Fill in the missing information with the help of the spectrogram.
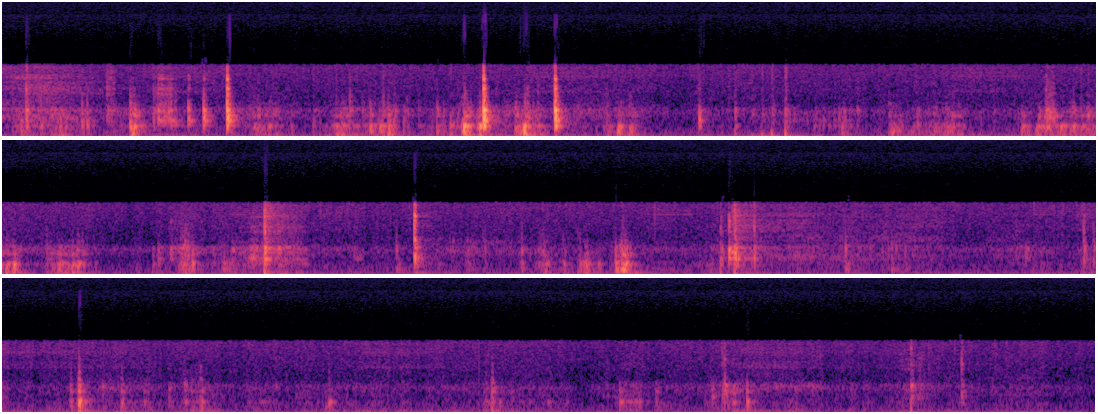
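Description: Trail-camera audio slowed to quarter speed: irregular low knocks and thuds over a dull rumble, all deepened by the slowdown.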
